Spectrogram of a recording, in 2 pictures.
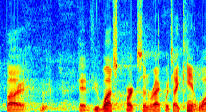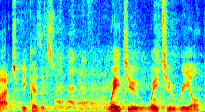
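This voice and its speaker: A man speaking on a conference panel, talking in halting phrases with many restarts. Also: medium pitch, steady tone, creaky, a crowd in the background. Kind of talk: panel discussion. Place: conference room. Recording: echoey hall, faint noise.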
